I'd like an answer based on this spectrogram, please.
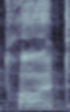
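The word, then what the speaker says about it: thought: यानी कि थॉट सोचना ये बोल ऐसे होता है थॉट और लिख ऐसे होता है सबसे पहले हमने करना है कि हफन को ऐड करना है।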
